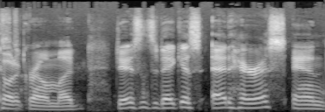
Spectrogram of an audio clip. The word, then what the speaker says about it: Kodachrome: Is that what it's Yes, pronounced? Kodachrome.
